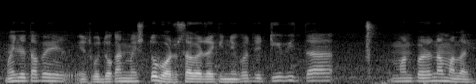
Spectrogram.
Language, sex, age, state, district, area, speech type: Nepali, male, 45-60, West Bengal, Alipurduar, urban, spontaneous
